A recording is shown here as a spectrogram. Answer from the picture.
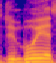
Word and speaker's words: Doumbouya: Um, I uh my last name is Dumboya. Some people find it hard to to pronounce.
